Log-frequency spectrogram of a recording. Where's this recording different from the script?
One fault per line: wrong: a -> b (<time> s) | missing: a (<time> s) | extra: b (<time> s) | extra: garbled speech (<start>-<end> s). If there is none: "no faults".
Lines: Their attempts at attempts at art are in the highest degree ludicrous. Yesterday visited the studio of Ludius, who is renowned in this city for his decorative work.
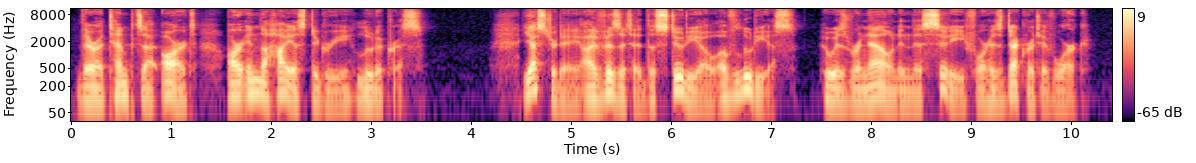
missing: attempts at (0.9 s)
extra: I (5.1 s)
